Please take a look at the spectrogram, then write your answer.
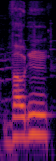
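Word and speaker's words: Woden: I get I get voden right so like V or or or like actually it's w pronounced as a v w o d i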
